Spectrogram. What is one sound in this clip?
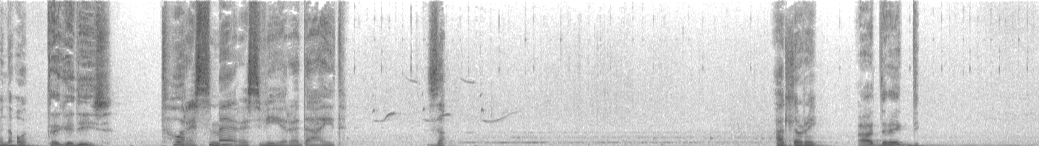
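An elderly man speaks calmly and gravely.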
